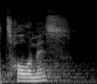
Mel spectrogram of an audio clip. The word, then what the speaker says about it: Ptolemies: In the south, in Egypt, Alexander's former empire was controlled by some people called the Ptolemies, beginning with a P. Don't know, it's a silent P, Ptolemies.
